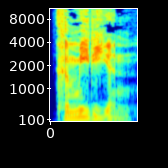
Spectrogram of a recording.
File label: "comedian", voice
